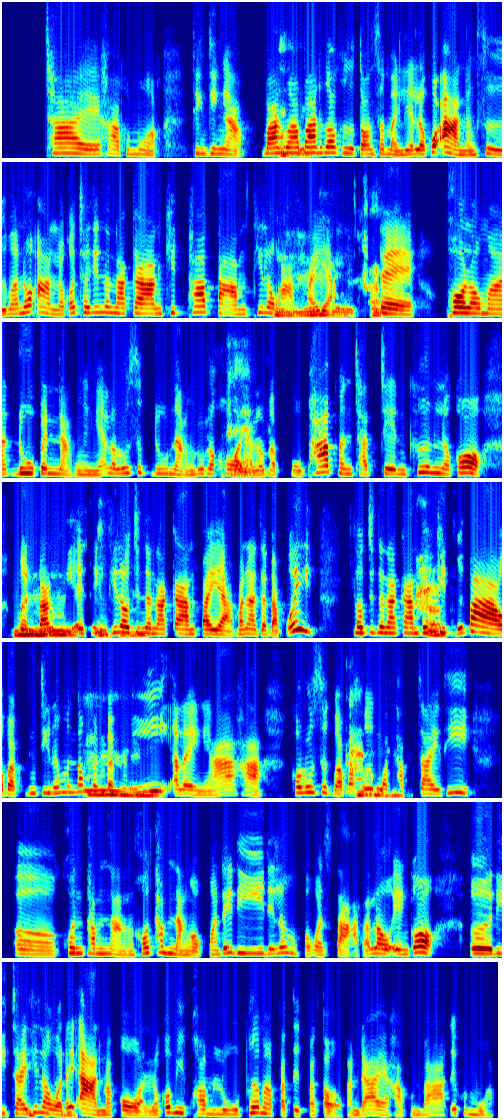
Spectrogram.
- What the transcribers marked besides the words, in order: distorted speech
- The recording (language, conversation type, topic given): Thai, unstructured, เรื่องราวใดในประวัติศาสตร์ที่ทำให้คุณประทับใจมากที่สุด?
- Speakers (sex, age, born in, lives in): female, 35-39, Thailand, United States; male, 30-34, Thailand, Thailand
